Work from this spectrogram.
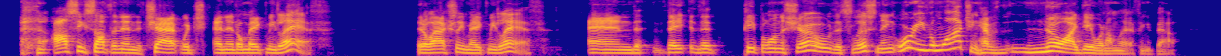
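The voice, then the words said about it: South Jersey accent. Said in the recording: “with my South Jersey accent ... So, yeah, I have a South Jersey accent.”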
